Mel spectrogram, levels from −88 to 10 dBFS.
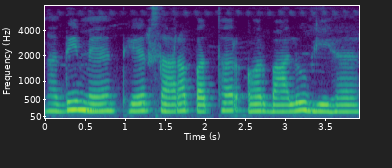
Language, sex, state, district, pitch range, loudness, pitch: Hindi, female, Jharkhand, Garhwa, 185-205 Hz, -14 LUFS, 195 Hz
